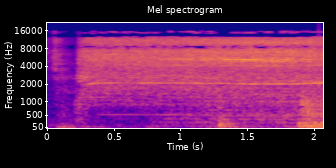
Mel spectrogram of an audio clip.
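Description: Cordless drill running steadily for about two seconds with a high motor whine. Two low thumps come near the end, the louder one as the run stops.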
